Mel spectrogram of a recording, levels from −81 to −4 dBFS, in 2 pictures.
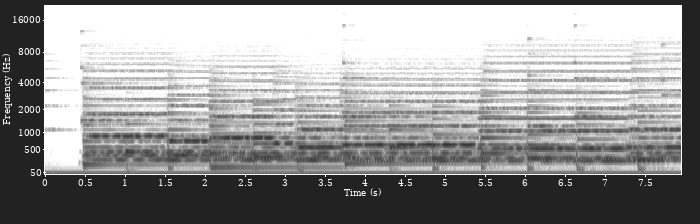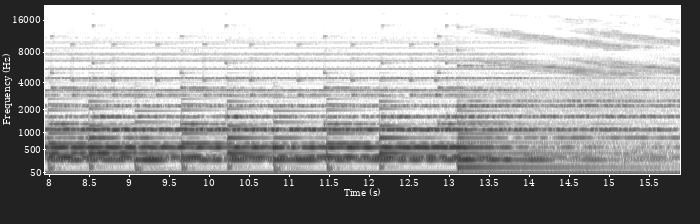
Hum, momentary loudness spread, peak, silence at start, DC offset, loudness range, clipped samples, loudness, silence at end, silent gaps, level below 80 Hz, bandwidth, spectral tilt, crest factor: none; 9 LU; -12 dBFS; 0.1 s; 2%; 2 LU; under 0.1%; -27 LUFS; 0 s; none; -62 dBFS; 18 kHz; -5 dB/octave; 14 dB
